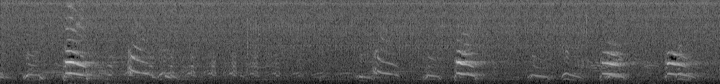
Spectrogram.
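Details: Seagulls near a fishing village in Lofoten, Norway; a busy mix of short yelping and mewing calls from many birds, louder cries roughly every two seconds, constant faint hiss.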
